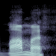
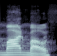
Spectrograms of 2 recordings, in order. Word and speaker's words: Monmouth: I worked with his group in Monmouth. Did I say it right? Right. It's not Monmouth, which I thought it was, but it's Monmouth.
